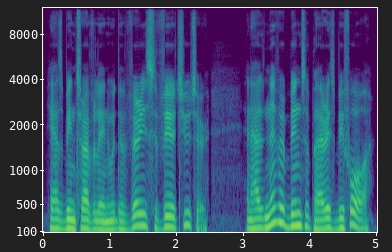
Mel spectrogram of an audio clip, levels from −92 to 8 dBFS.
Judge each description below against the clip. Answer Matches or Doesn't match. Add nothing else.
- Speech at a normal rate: Matches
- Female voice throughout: Doesn't match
